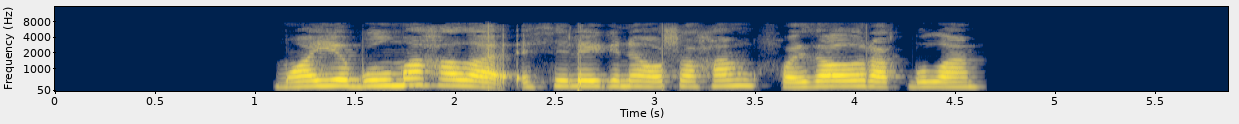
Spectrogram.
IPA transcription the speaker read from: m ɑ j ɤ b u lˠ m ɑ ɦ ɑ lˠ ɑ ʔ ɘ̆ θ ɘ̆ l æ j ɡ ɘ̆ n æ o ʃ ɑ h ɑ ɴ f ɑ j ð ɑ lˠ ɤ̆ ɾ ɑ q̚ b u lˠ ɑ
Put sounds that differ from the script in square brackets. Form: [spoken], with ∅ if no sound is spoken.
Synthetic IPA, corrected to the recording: m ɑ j ɤ b u lˠ m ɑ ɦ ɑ lˠ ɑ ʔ ɘ̆ θ ɘ̆ l æ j ɡ ɘ̆ n æ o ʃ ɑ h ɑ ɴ f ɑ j ð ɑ lˠ ɤ̆ ɾ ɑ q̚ b u lˠ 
